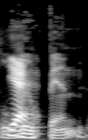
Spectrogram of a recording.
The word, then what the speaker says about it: Lupin: And this is spelled as though one is looping into something without the G. This is Lupin.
